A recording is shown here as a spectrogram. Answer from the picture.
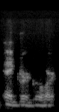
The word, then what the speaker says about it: egregore: Well, and for the purists out there, we are mispronouncing the word. It is one of those potato-potato situations, but since it is Greek, everyone gets an excuse at pronouncing it poorly. And so we're just going to go with the Anglified, the Americanized pronunciation, egregore, okay?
